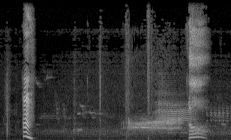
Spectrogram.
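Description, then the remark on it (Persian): Two short, wavering sheep bleats, roughly three seconds apart, stand out over a low outdoor rumble with a few faint clicks and a brief buzzing sound between them. “ببینم اونا گوسفندن؟ آره گوسفندن.”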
